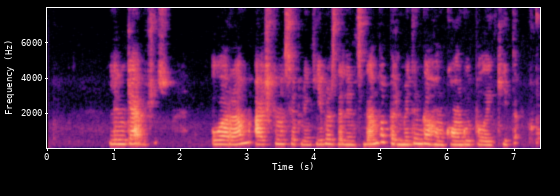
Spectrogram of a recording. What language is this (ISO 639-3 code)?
lit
